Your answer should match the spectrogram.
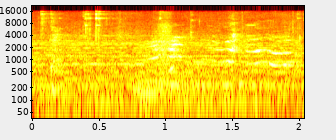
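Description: A pug whimpering, high wavering whines in the second half, over background music.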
